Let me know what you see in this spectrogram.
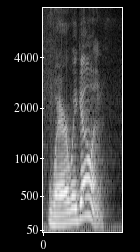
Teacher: depending how quickly I say it it might sound like wearer wearer or it might just sound like where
